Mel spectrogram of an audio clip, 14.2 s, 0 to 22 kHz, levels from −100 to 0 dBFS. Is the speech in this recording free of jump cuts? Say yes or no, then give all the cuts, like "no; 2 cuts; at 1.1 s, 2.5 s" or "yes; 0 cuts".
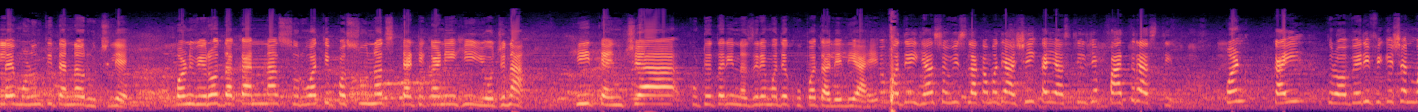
no; 1 cut; at 8.8 s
